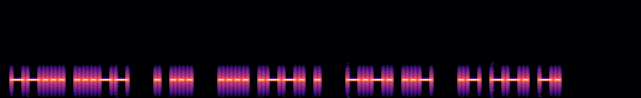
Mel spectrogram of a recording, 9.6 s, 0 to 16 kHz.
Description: Morse code, heard as a keyed tone, about 20 wpm, 700 Hz. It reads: 73 ES HPE CU AGN
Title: Speed-Racing Common QSO Phrases - 17wpm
